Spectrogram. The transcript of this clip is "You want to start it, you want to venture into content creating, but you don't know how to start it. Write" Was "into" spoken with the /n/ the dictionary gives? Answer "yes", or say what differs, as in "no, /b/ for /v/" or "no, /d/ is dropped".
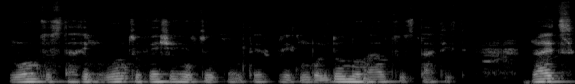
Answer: no, /n/ is dropped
